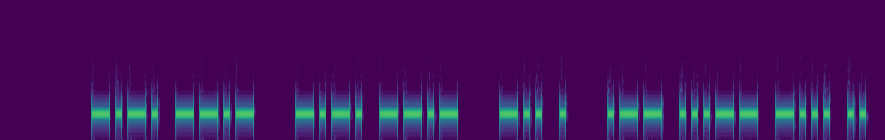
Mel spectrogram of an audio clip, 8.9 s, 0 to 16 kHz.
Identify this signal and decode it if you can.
Morse code, heard as a keyed tone, about 20 wpm, 700 Hz. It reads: CQ CQ DE W3BI
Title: Speed-Racing Common QSO Phrases - 17wpm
